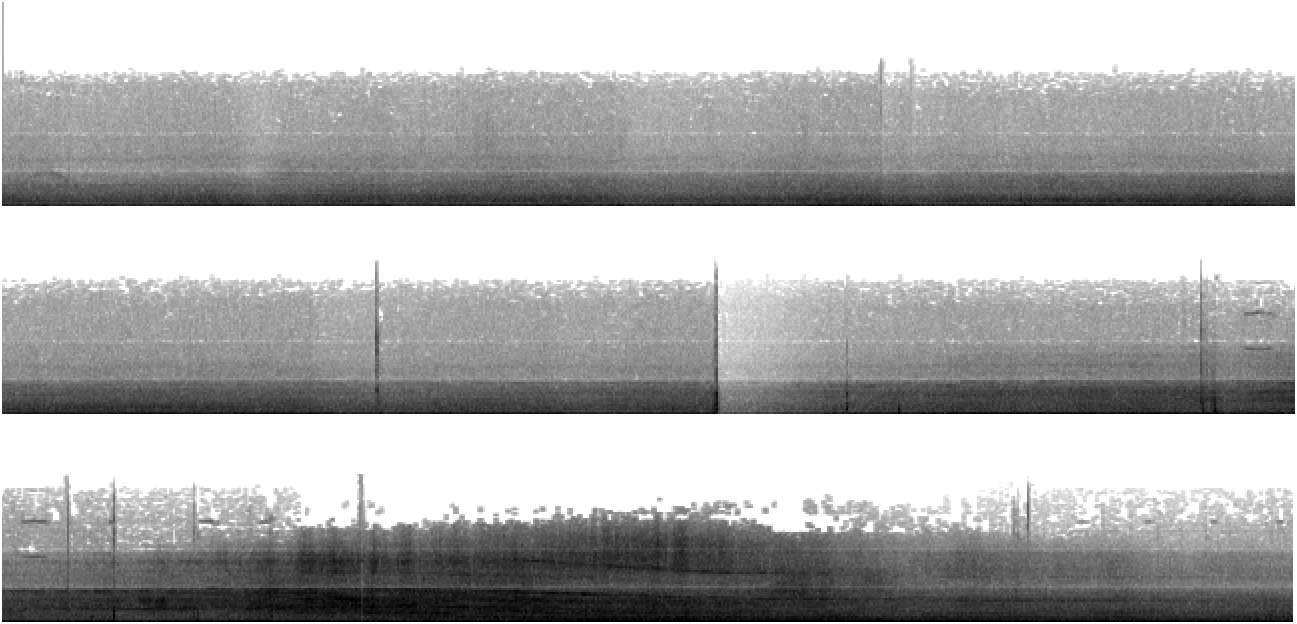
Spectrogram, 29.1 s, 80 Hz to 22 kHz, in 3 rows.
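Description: Cessna Citation X business jet's twin Rolls-Royce AE 3007 turbofans during takeoff. A steady low hum at first, broken off sharply about halfway through. Then the engine noise grows at takeoff power and the jet passes by, its whine falling in pitch as it climbs away.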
